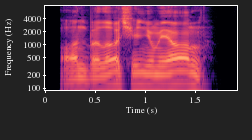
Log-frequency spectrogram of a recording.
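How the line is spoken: Cheerful. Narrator (Russian): весело подхватил Пал Палыч

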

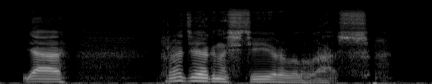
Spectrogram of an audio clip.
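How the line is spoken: Suddenly mournful voice. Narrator (Russian): неожиданно скорбным голосом сообщил он

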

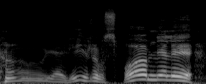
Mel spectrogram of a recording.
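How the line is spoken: Fast, cheerful chatter. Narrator (Russian): не к месту радостно затараторил он

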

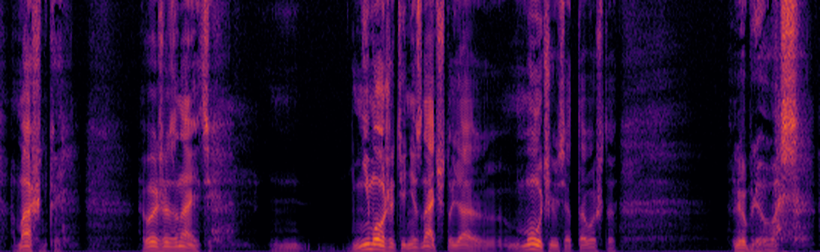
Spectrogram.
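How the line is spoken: Breathed out. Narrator (Russian): выдохнул он

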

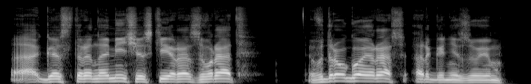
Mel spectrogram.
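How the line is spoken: Loud. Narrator (Russian): громко сказал

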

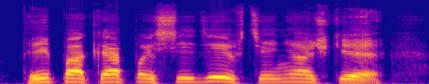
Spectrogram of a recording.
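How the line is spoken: Shout. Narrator (Russian): крикнул Сашечка

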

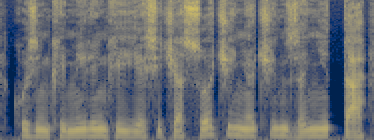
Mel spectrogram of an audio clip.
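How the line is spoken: Rapid chatter. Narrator (Russian): протараторила она

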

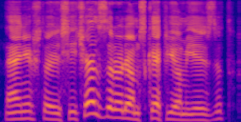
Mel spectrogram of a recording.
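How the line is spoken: Wry snort. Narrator (Russian): хмыкнула Сюзанна

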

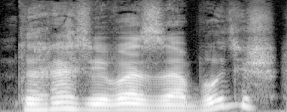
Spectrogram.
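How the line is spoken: Cheerful chirping. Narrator (Russian): весело щебетала та

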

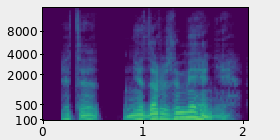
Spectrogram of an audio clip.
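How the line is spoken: Stunned mumble. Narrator (Russian): пробормотал ошарашенный Ракелов

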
